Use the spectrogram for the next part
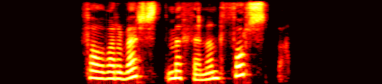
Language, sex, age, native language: Icelandic, female, 30-39, Icelandic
